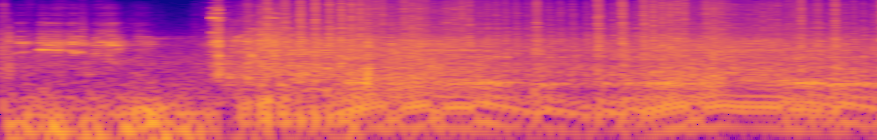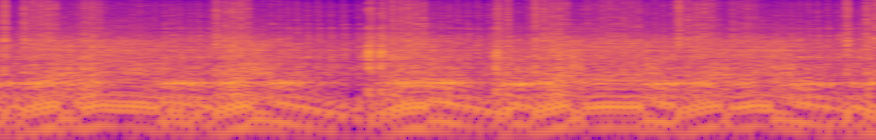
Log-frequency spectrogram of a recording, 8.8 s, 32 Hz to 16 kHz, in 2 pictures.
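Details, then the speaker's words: Craftsman 2500 PSI pressure washer with Briggs & Stratton 6.75 engine (model 168212) in for a no-start: it catches on starting fluid, then speed hunts and dies, running out of fuel. A carburettor or fuel problem, tried first with Seafoam before teardown. "So it runs and dies, which means it's running out of fuel from the starting fluid. As soon as it burns up, it's no more. So I know it's a carburetor issue, or fuel issue."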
